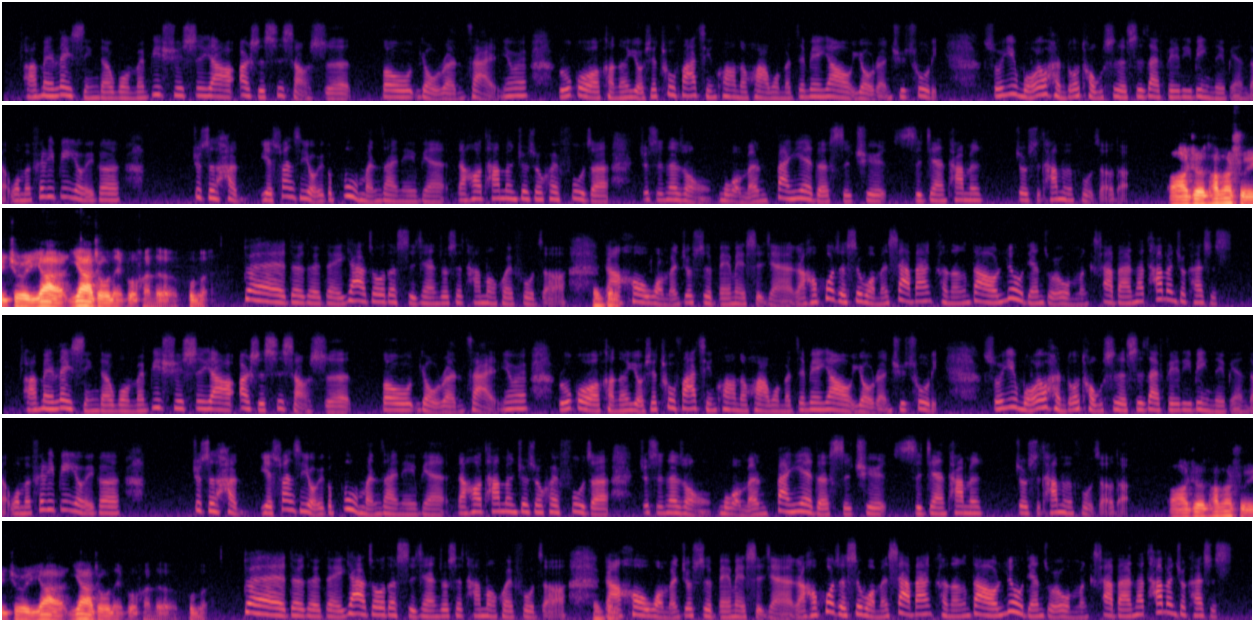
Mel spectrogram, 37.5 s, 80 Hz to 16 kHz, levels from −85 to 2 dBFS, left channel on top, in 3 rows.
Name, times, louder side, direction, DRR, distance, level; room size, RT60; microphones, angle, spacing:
voice 1, 0.2-3.5 3.8-13.9 14.4-22.3 22.6-23.8 27.4-37.4, right 2 dB, 15° right, 1.1 m, -37 dB
voice 2, 24.2-27.1 30.9-31.2, left 9 dB, 85° left, 0.3 m, -21 dB
head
